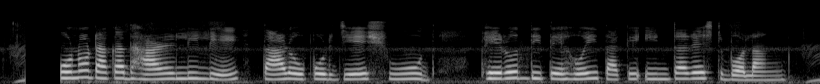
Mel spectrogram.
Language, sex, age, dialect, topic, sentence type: Bengali, female, 18-24, Rajbangshi, banking, statement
